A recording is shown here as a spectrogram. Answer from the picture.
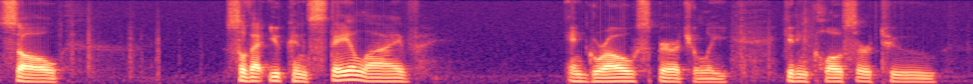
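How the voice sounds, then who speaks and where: With an American accent, a man talks at a very slow pace in a very deep, low pitch, his dark, mellow tone held to fairly even intonation. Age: 60s. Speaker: spiritual video blogger. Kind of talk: casual monologue. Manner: halting, many fillers.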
